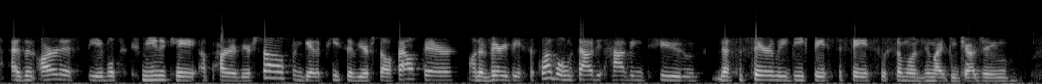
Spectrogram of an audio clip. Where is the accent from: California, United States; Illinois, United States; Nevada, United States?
California, United States; I grew up in Southern California, so a lot of my art influences, and granted, I've traveled all over the world, been to museums all over the world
